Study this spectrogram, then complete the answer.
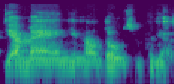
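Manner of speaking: put-on soft, half-hearted Australian accent; quiet, badly faked Aussie accent. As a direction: trail off into a poor Australian accent. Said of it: "Australian accent ever".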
